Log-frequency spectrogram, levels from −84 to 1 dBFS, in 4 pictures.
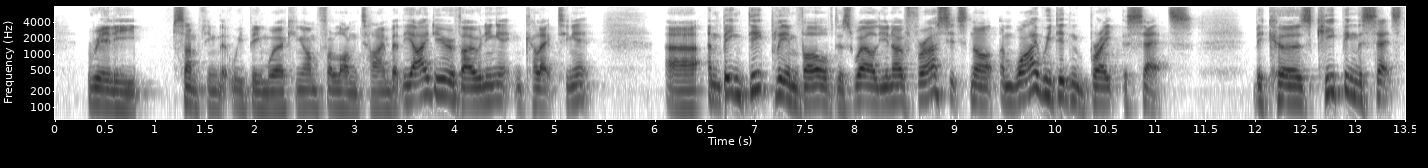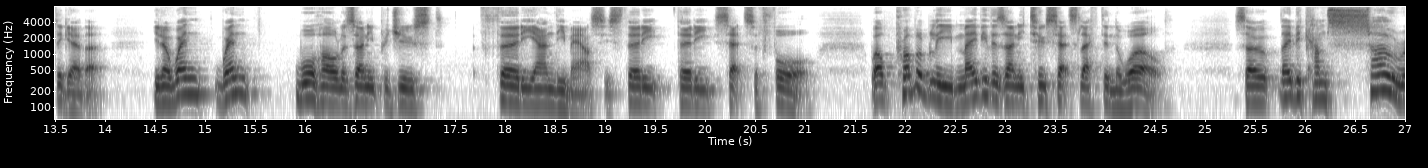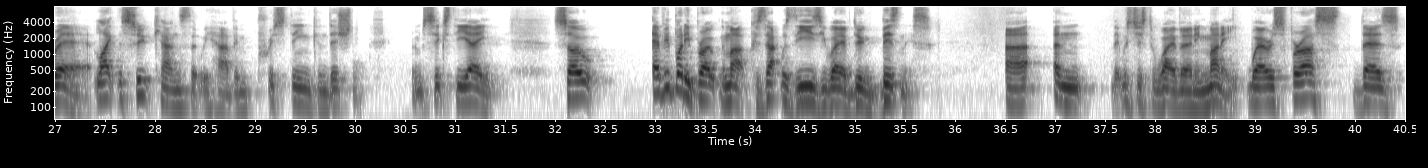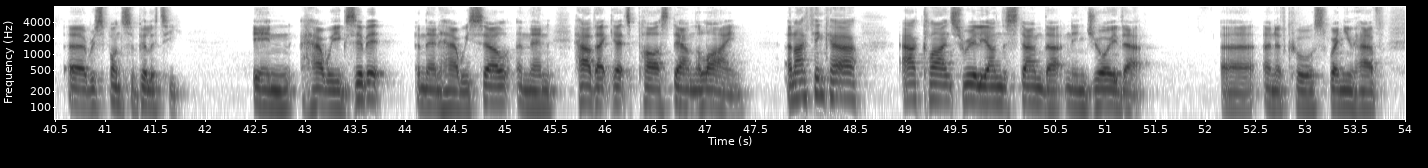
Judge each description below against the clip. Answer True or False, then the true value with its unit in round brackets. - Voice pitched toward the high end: False (120 Hz)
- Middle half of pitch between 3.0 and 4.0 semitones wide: False (5.0 semitones)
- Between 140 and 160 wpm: False (175 wpm)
